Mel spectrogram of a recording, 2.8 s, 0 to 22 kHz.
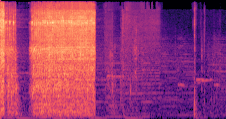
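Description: A power tool with a 14mm socket spins out a seat bolt inside a 2022 Toyota Tundra Crewmax Hybrid cab: one loud, close buzzing whir lasting under a second, then a quieter rattle and a single small clack.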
